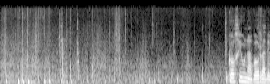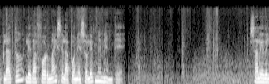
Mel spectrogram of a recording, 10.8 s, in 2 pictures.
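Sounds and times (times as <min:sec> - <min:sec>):
horse hooves clip-clopping as a mounted courier rides off down a street: 0:00.0 - 0:06.2
speech: 0:04.6 - 0:08.0, 0:10.4 - 0:10.7.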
